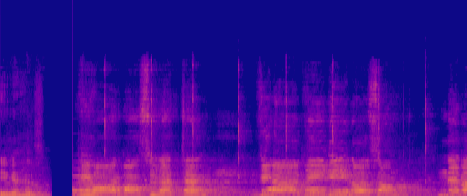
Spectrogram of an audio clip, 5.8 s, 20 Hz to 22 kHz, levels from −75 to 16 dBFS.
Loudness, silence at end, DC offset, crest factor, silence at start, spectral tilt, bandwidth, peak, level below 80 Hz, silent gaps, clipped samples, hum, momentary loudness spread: -22 LUFS; 0 s; under 0.1%; 18 dB; 0 s; -4.5 dB/octave; 16 kHz; -6 dBFS; -36 dBFS; 0.65-0.88 s; under 0.1%; none; 15 LU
